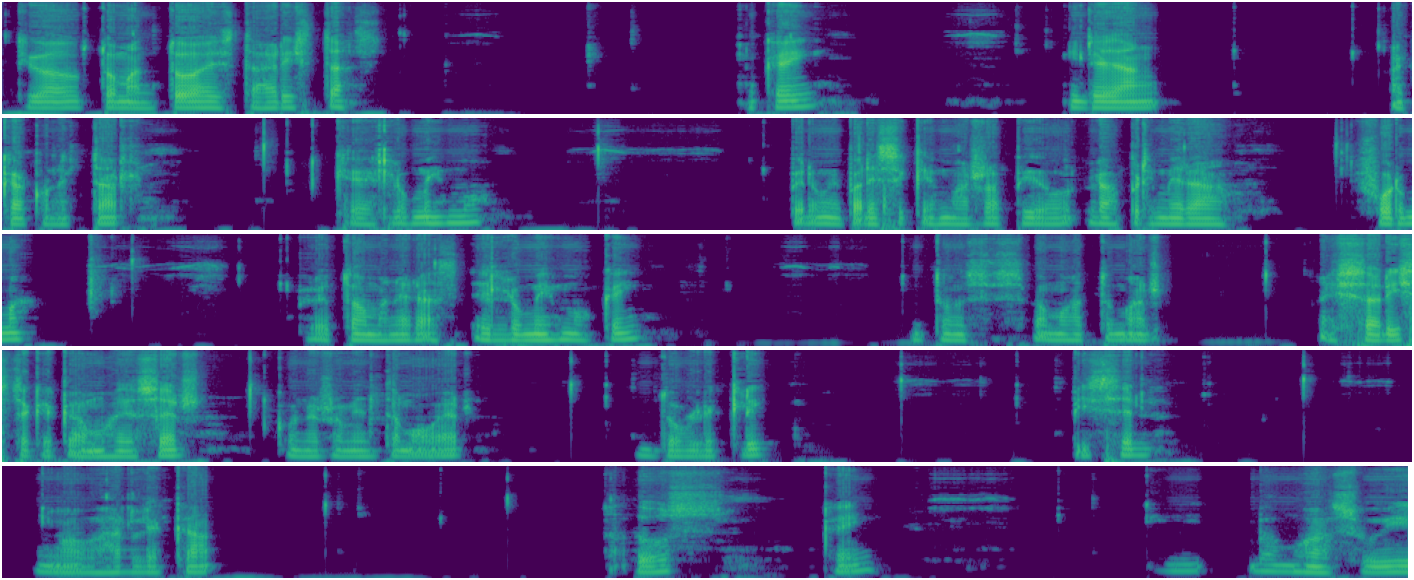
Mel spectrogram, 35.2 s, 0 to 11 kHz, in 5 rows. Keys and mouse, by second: 0.7 click, 3.1 click, 7.3 click, 8.3 click, 17.5 click, 21.9 2, 24.3 click, 26.4 click, 29.8 click, 33.6 click.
